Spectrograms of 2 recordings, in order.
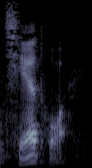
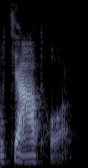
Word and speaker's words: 迦陀: 其实不应该读伽陀，应该读迦陀。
